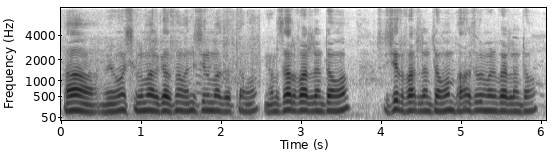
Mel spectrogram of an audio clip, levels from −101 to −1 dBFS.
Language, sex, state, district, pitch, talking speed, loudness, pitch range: Telugu, male, Andhra Pradesh, Guntur, 170 Hz, 175 wpm, -21 LUFS, 165-175 Hz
